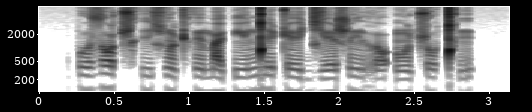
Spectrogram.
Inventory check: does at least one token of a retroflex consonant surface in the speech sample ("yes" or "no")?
yes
